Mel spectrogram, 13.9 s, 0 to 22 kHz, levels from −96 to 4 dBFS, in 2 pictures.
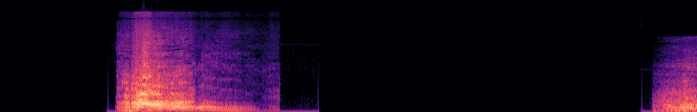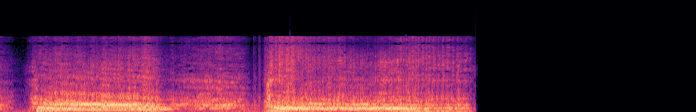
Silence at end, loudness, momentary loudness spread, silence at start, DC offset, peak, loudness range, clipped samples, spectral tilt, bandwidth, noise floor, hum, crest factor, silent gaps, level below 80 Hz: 2.25 s; -11 LUFS; 16 LU; 1.15 s; under 0.1%; 0 dBFS; 12 LU; under 0.1%; -9.5 dB/octave; 7.6 kHz; -53 dBFS; none; 14 dB; 3.19-6.39 s; -28 dBFS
